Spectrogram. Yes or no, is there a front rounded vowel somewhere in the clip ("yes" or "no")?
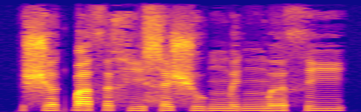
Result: no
